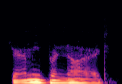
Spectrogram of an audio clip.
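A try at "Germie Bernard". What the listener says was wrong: not Jeremy. Jeremy, it's Ger.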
